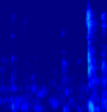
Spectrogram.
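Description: Keystrokes on a computer keyboard while code is typed, a sparse run of soft taps with a louder cluster of clicks near the end, close and alone.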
